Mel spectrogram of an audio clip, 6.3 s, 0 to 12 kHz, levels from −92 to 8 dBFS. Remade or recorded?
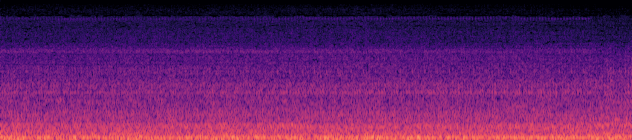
recorded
